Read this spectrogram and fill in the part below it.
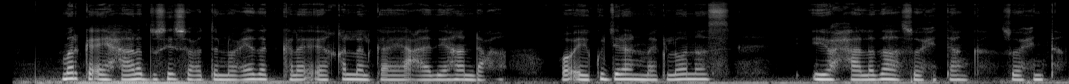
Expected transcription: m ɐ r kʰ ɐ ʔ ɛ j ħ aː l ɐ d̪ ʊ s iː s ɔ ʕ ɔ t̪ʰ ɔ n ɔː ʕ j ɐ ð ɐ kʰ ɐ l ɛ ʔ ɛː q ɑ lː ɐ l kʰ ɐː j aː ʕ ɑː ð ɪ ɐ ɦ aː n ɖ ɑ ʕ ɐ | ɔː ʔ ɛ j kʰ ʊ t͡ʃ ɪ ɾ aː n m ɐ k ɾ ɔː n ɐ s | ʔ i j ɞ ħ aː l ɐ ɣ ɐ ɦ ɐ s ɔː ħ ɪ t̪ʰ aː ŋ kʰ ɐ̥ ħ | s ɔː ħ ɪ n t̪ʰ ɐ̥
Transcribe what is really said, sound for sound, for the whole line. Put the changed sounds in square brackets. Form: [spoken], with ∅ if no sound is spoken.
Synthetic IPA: m ɐ r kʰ ɐ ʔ ɛ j ħ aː l ɐ d̪ ʊ s iː s ɔ ʕ ɔ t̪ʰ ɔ n ɔː ʕ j ɐ ð ɐ kʰ ɐ l ɛ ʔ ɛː q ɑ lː ɐ l kʰ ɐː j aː ʕ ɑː ð ɪ ɐ ɦ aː n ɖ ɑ ʕ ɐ | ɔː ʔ ɛ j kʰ ʊ t͡ʃ ɪ ɾ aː n m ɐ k [l] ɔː n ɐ s | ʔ i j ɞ ħ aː l ɐ [ð] ɐ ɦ ɐ s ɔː ħ ɪ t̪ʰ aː ŋ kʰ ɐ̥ [∅] | s ɔː ħ ɪ n t̪ʰ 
